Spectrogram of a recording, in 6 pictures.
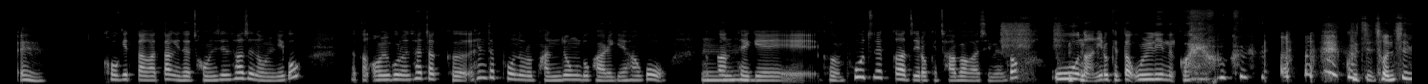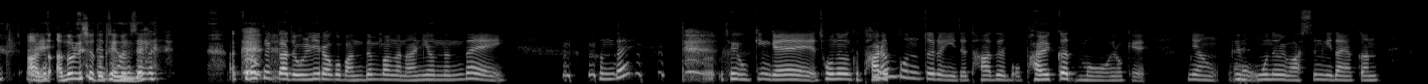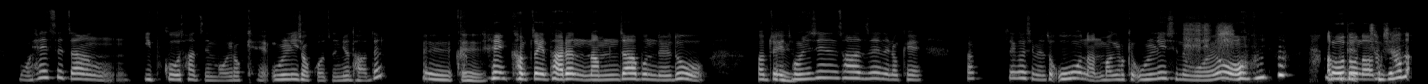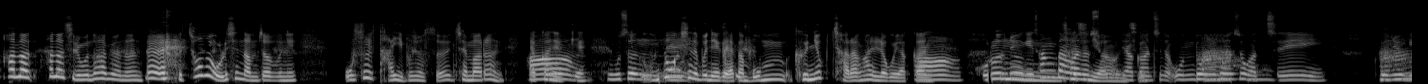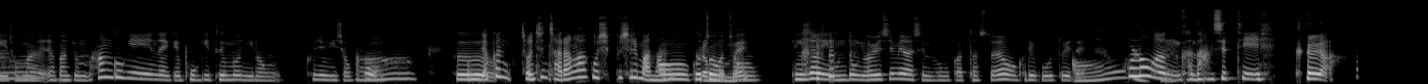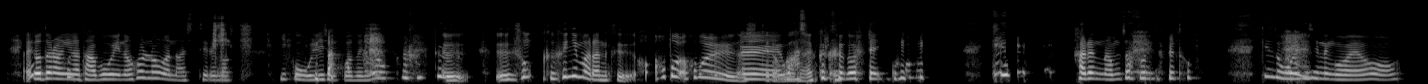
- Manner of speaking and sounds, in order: tapping; laugh; other background noise; laugh; laughing while speaking: "거예요. 예. 예 전신을"; laugh; laugh; laughing while speaking: "근데"; laugh; laughing while speaking: "나도. 네"; laughing while speaking: "그러니까"; laugh; laughing while speaking: "그 나시티 그 아"; unintelligible speech; laugh; laughing while speaking: "그 그래서"; laughing while speaking: "맞아요. 그거를 입고"; laughing while speaking: "남자분들도"; laugh
- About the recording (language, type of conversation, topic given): Korean, podcast, 온라인에서 만난 사람을 언제쯤 오프라인에서 직접 만나는 것이 좋을까요?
